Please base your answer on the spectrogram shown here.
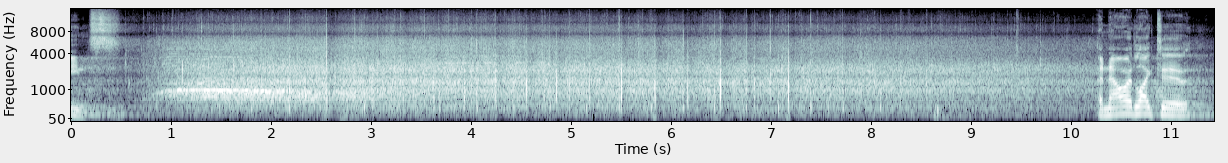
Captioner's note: cheering and Applause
